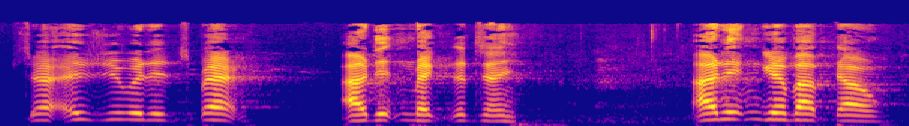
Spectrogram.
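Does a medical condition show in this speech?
Yes: cerebral palsy; lifelong.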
